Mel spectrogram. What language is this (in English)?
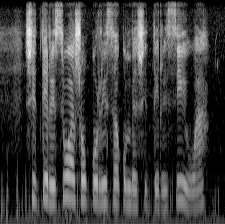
Tsonga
